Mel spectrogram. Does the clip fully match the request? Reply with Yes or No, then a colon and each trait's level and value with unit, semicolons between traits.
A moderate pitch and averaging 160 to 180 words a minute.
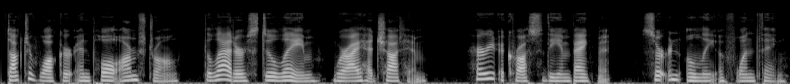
Yes: medium, 170 Hz; average, 165 wpm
